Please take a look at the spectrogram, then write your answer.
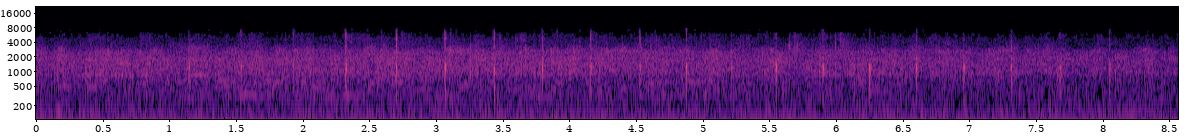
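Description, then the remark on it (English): A church audience claps their hands for the Lord in steady, sustained applause, a dense wash of many claps with a few sharper individual claps standing out throughout. No one speaks over it. “Let's give the Lord a great big hand clap.”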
